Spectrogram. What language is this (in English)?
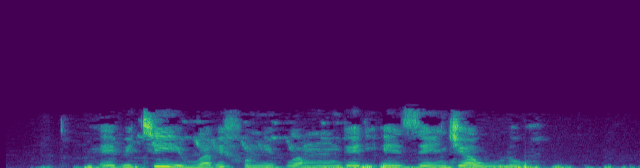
Ganda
